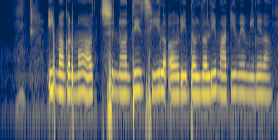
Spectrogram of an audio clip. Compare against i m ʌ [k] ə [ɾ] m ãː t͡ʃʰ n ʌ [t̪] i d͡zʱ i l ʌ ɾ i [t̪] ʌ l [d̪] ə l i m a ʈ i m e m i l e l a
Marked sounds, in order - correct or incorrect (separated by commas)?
incorrect, correct, incorrect, incorrect, correct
